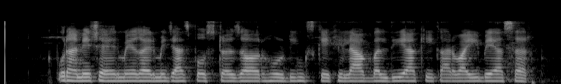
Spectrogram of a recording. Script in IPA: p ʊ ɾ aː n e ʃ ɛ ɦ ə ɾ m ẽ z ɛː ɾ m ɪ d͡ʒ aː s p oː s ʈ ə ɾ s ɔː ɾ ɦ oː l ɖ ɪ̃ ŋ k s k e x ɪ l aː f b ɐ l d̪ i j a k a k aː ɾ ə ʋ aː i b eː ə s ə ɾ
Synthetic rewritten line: p ʊ ɾ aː n e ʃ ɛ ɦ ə ɾ m ẽ ɣ ɛː ɾ m ɪ d͡ʒ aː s p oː s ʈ ə ɾ z ɔː ɾ ɦ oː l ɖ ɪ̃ ŋ ɡ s k e x ɪ l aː f b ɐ l d̪ i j a k i k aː ɾ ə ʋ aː i b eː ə s ə ɾ

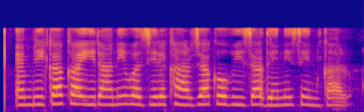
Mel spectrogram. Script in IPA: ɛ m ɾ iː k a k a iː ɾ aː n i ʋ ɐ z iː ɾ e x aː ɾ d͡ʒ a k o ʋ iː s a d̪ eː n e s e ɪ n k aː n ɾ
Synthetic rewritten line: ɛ m ɾ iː k a k a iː ɾ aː n i ʋ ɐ z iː ɾ e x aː ɾ d͡ʒ a k o ʋ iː z a d̪ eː n e s e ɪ n k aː ɾ

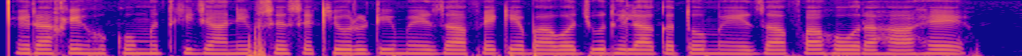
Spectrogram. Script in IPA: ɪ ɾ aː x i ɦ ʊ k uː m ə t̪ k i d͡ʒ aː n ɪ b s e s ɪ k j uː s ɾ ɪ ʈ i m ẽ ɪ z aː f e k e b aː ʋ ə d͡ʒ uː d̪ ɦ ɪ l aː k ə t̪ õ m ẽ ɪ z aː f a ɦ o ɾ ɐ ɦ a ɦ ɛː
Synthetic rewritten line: ɪ ɾ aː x i ɦ ʊ k uː m ə t̪ k i d͡ʒ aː n ɪ b s e s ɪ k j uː ɾ ɪ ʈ i m ẽ ɪ z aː f e k e b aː ʋ ə d͡ʒ uː d̪ ɦ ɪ l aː k ə t̪ õ m ẽ ɪ z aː f a ɦ o ɾ ɐ ɦ a ɦ ɛː

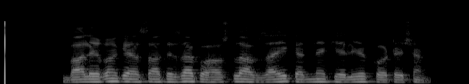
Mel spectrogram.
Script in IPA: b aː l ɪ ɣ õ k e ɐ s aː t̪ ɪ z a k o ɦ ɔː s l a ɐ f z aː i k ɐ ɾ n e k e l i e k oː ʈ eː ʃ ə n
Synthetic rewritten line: b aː l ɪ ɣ õ k e ɐ s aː t̪ ɪ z a k o ɦ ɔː s l a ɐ f z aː i k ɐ ɾ n e k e l i e k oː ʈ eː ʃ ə n

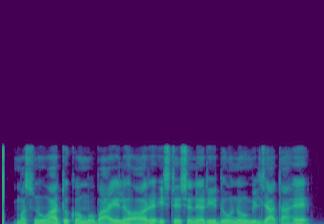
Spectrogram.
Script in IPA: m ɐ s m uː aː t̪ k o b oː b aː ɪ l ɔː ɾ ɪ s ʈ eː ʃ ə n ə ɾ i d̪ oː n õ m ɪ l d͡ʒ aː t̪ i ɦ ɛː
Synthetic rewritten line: m ɐ s n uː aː t̪ k o m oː b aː ɪ l ɔː ɾ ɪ s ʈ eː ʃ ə n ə ɾ i d̪ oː n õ m ɪ l d͡ʒ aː t̪ a ɦ ɛː

